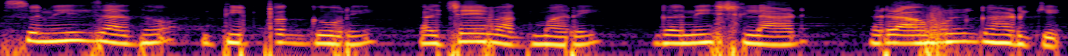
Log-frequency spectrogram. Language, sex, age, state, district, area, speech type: Marathi, female, 30-45, Maharashtra, Buldhana, urban, spontaneous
